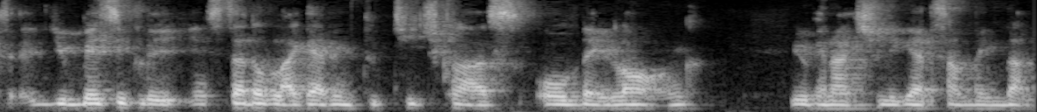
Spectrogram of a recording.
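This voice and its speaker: A man with an Italian accent and a fairly low-pitched voice. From Italy. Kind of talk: interview. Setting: remote call from home.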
